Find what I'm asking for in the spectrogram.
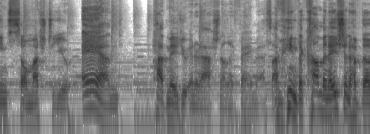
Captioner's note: chuckles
